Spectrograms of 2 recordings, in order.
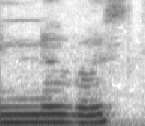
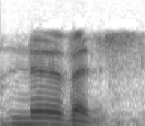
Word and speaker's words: nerves: Not nervous. Not nervous. Just the E is silent.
